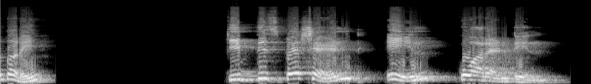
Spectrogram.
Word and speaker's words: quarantine: কোয়ারেন্টিন এটাকে আমরা কোয়ারেন্টাইন বলে থাকি। যার সঠিক উচ্চারণ হচ্ছে কোয়ারেন্টিন।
